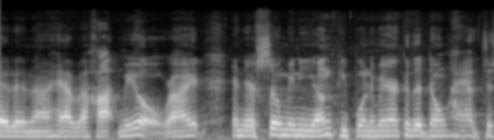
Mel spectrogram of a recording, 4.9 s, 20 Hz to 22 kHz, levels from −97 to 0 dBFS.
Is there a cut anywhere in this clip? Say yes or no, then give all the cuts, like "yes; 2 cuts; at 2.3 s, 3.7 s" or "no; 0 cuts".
no; 0 cuts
